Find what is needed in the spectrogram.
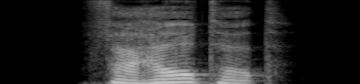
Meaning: inflection of verhalten: 1. second-person plural present/preterite 2. plural imperative
- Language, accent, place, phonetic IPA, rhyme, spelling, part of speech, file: German, Germany, Berlin, [fɛɐ̯ˈhaltət], -altət, verhaltet, verb, De-verhaltet.ogg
